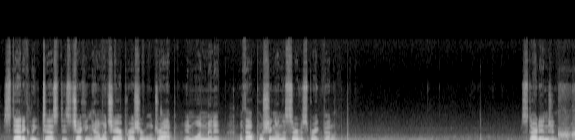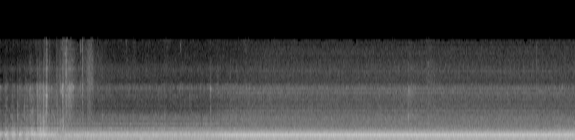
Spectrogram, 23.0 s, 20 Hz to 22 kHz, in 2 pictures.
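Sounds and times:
diesel engine idling: 11.2 - 23.0.

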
